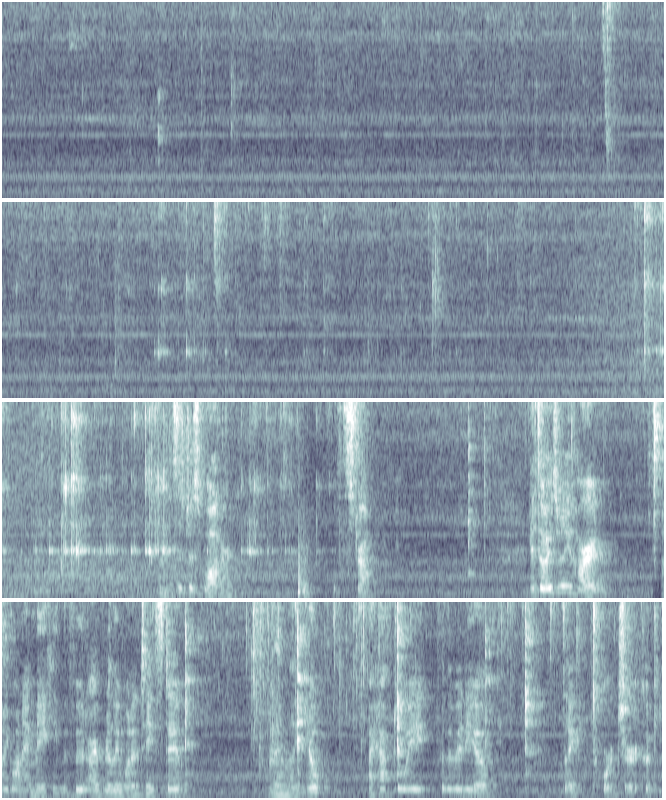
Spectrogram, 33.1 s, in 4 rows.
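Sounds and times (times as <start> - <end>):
steady low hum: 0.0 - 33.0
ice clinking in a glass: 10.1 - 11.2, 16.2 - 18.8.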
